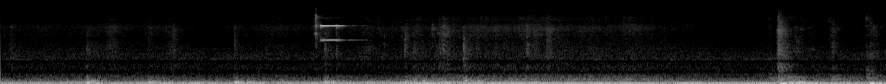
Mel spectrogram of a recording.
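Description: Passenger lift in motion, giving a steady low rumble. A short electronic beep sounds about three seconds in, and a brief knock comes near the end.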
